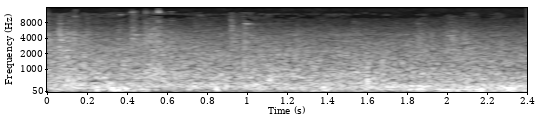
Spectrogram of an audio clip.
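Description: Faint footsteps on a paved sidewalk, about two steps a second, over a low steady hum of city traffic.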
